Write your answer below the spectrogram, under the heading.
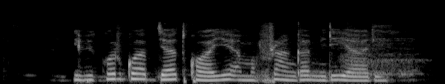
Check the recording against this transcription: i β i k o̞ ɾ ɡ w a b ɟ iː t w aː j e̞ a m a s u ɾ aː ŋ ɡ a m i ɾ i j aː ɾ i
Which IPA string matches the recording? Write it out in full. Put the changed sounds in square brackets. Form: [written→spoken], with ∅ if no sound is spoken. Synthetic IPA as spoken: i β i k o̞ ɾ ɡ w a b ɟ [iː→aː] t w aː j e̞ a m a [s→f] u ɾ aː ŋ ɡ a m i ɾ i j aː ɾ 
